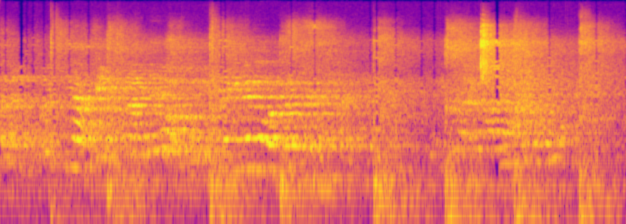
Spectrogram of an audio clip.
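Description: A basketball bouncing on an indoor court amid players' indistinct shouts, which are strongest in the first half. The sound echoes in a large gym hall.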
